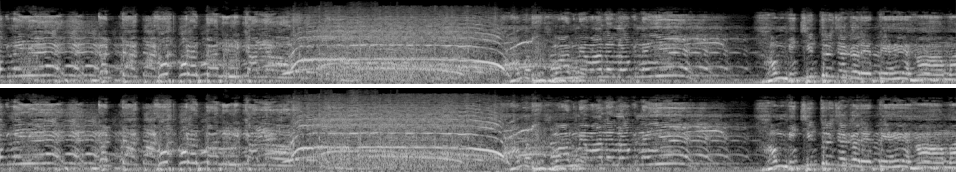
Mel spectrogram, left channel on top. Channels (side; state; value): both; normal; correlation 0.66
